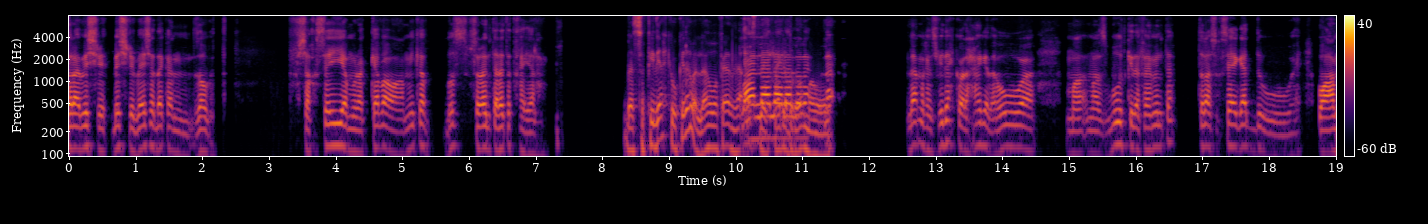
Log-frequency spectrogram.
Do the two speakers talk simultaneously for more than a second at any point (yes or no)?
yes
